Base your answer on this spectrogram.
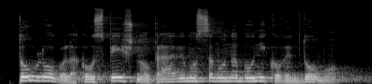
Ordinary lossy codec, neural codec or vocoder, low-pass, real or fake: none; none; 14.4 kHz; real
